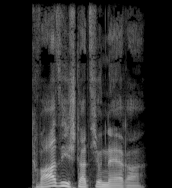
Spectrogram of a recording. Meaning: inflection of quasistationär: 1. strong/mixed nominative masculine singular 2. strong genitive/dative feminine singular 3. strong genitive plural
- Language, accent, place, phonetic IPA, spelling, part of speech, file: German, Germany, Berlin, [ˈkvaːziʃtat͡si̯oˌnɛːʁɐ], quasistationärer, adjective, De-quasistationärer.ogg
